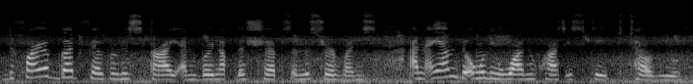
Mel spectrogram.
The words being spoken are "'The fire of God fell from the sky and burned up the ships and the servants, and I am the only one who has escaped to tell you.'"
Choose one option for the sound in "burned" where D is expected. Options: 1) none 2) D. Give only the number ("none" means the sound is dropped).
1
